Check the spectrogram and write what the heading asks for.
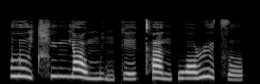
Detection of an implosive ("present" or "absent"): absent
